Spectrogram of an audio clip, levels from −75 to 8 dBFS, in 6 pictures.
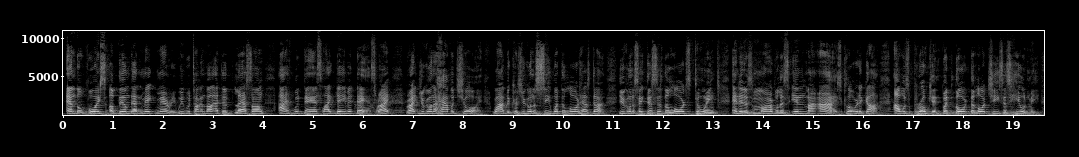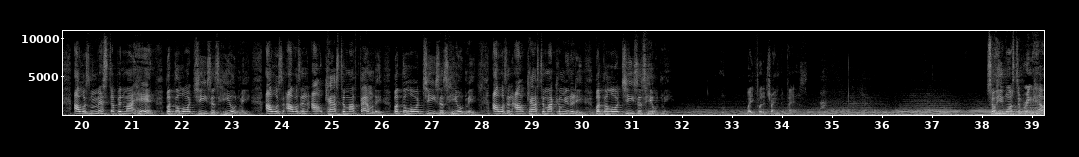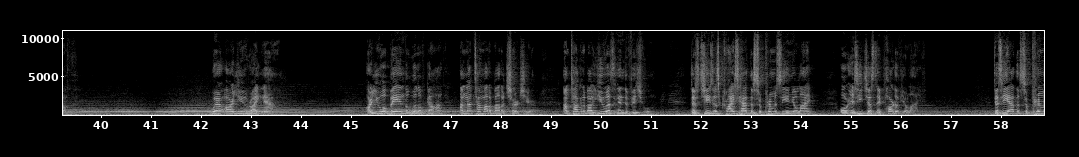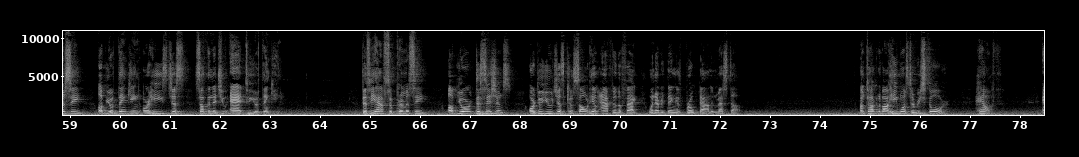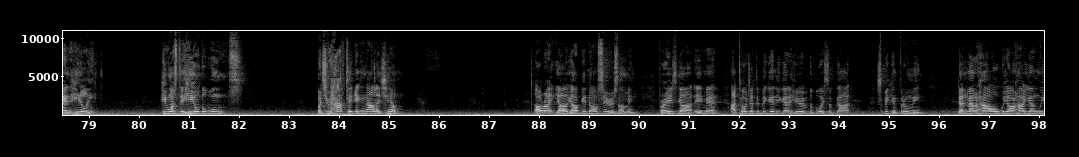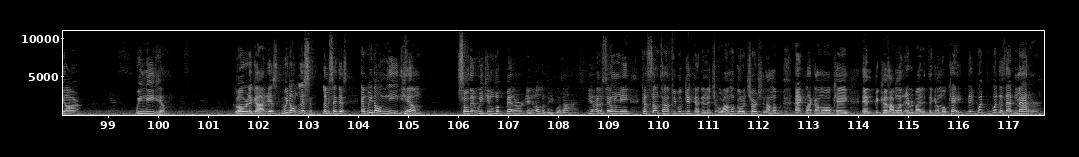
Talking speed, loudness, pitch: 175 wpm, -20 LUFS, 210 Hz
